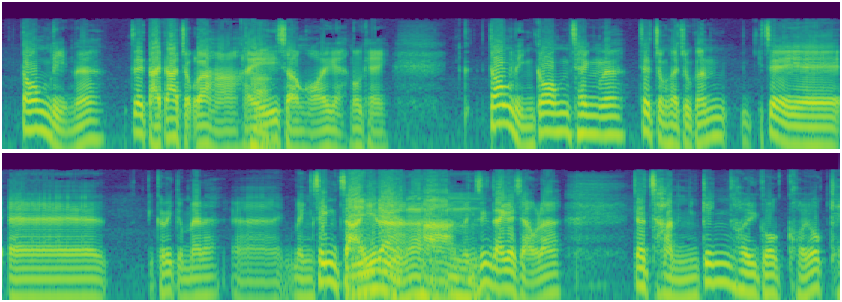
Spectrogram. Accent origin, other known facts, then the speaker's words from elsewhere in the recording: China; 啊，我哋中国人系好有趣嘅一个民族嚟嘅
